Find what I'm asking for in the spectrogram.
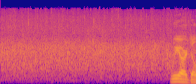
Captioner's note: applause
